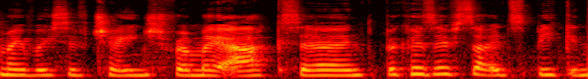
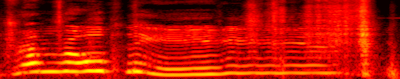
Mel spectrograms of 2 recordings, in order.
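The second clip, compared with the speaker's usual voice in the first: loud, high call for a drum roll; big announcer call; 4 semitones higher, 5 dB louder, much slower than usual. Pretend. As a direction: call it out big, stretching the last word. Announcing the crown reveal, calling out.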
